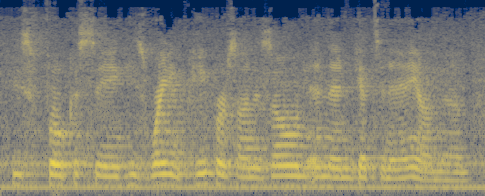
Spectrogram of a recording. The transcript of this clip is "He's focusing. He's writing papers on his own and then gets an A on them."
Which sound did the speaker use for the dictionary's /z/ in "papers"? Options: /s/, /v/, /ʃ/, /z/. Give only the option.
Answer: /z/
